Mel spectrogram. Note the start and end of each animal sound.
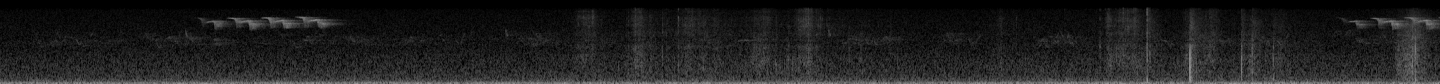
[0.57, 14.40] Red-eyed Vireo (Vireo olivaceus)
[1.88, 3.39] Blackburnian Warbler (Setophaga fusca)
[13.28, 14.40] Blackburnian Warbler (Setophaga fusca)

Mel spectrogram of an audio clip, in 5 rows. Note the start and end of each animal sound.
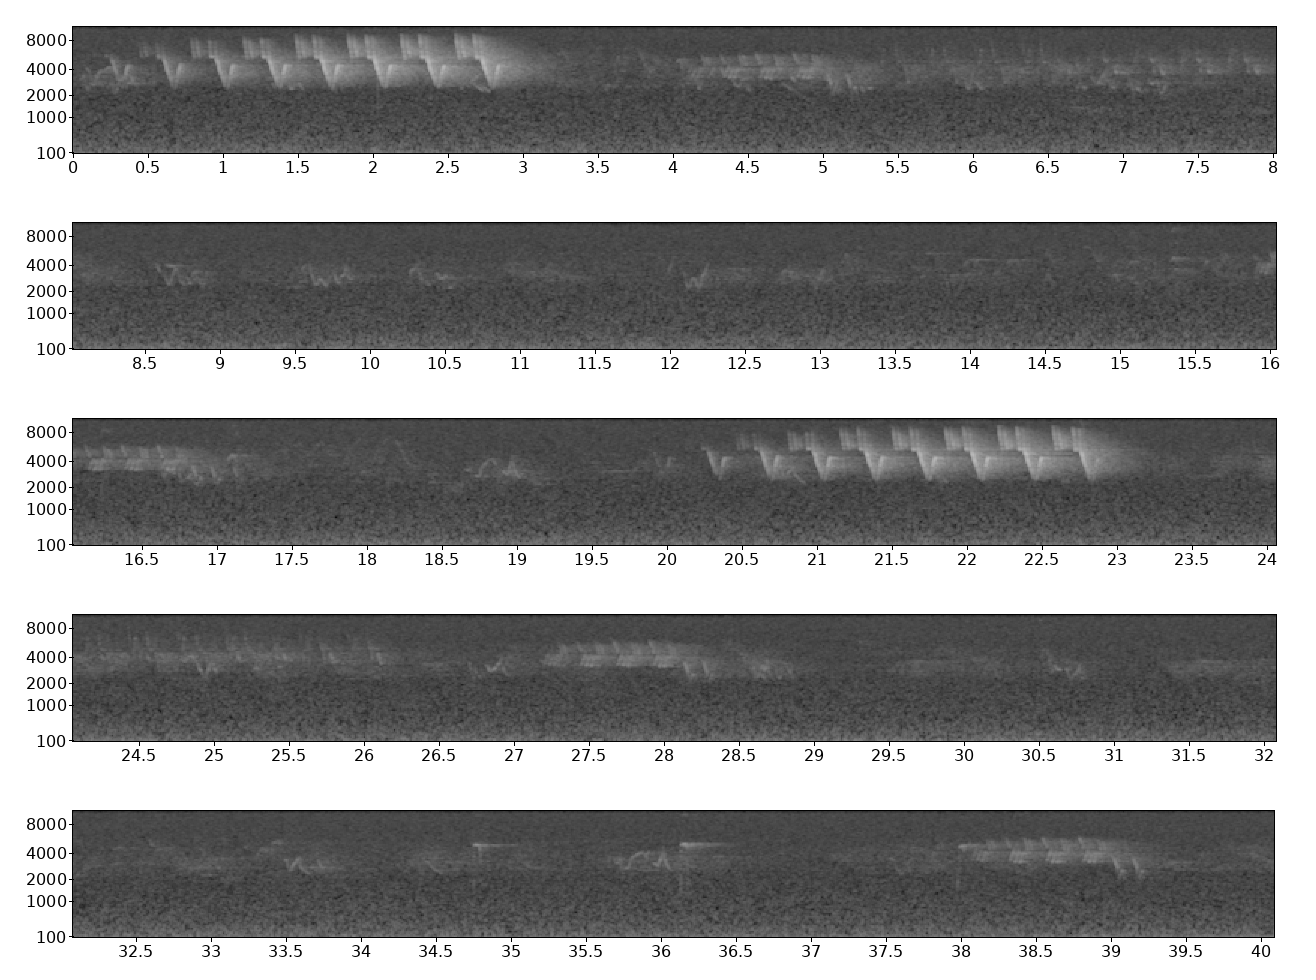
[0.00, 3.51] Ovenbird (Seiurus aurocapilla)
[0.00, 19.14] Red-eyed Vireo (Vireo olivaceus)
[3.87, 5.29] Mourning Warbler (Geothlypis philadelphia)
[5.47, 7.98] Ovenbird (Seiurus aurocapilla)
[15.65, 17.13] Mourning Warbler (Geothlypis philadelphia)
[20.00, 23.30] Ovenbird (Seiurus aurocapilla)
[23.59, 26.51] Ovenbird (Seiurus aurocapilla)
[24.20, 40.09] Red-eyed Vireo (Vireo olivaceus)
[27.03, 28.48] Mourning Warbler (Geothlypis philadelphia)
[34.68, 36.36] Hairy Woodpecker (Dryobates villosus)
[37.62, 39.37] Mourning Warbler (Geothlypis philadelphia)

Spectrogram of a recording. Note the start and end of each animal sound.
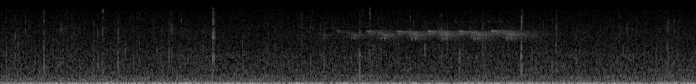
[3.10, 5.45] Ovenbird (Seiurus aurocapilla)

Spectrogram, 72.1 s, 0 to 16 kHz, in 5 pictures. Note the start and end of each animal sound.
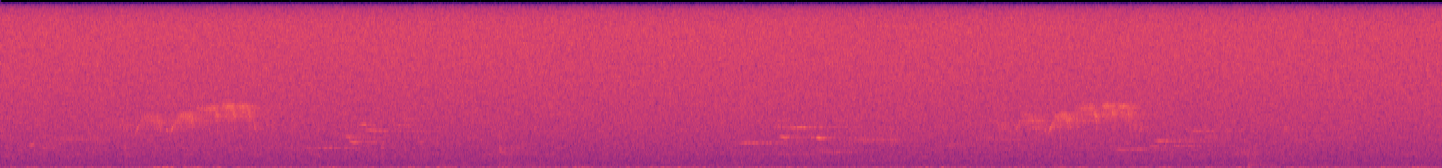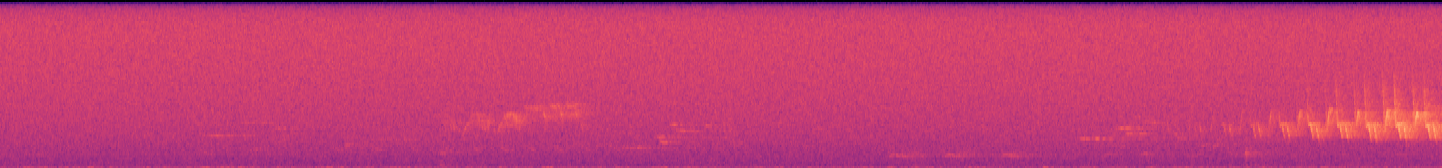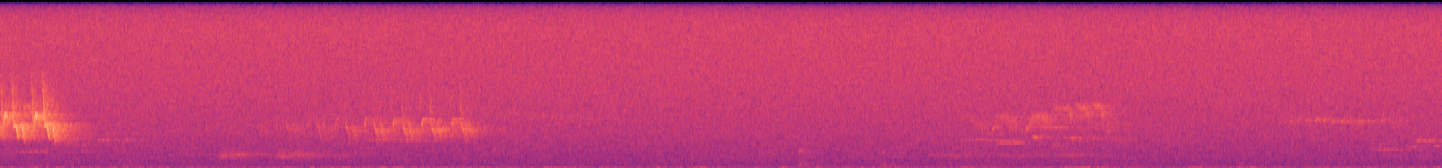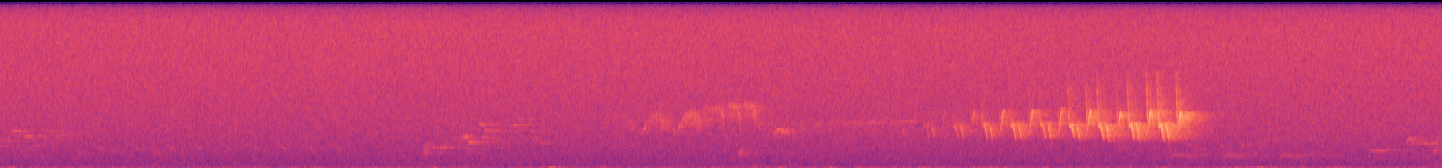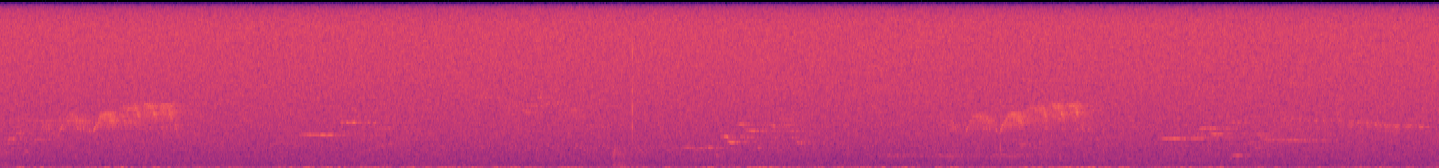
[1.28, 2.66] Northern Parula (Setophaga americana)
[3.09, 4.02] Hermit Thrush (Catharus guttatus)
[7.29, 8.45] Hermit Thrush (Catharus guttatus)
[8.18, 9.16] Red-winged Blackbird (Agelaius phoeniceus)
[9.91, 11.37] Northern Parula (Setophaga americana)
[11.20, 12.16] Hermit Thrush (Catharus guttatus)
[16.38, 17.32] Hermit Thrush (Catharus guttatus)
[18.77, 20.33] Northern Parula (Setophaga americana)
[20.53, 21.51] Hermit Thrush (Catharus guttatus)
[23.26, 24.74] American Crow (Corvus brachyrhynchos)
[25.11, 26.03] Hermit Thrush (Catharus guttatus)
[26.41, 29.67] Ovenbird (Seiurus aurocapilla)
[28.98, 30.22] Hermit Thrush (Catharus guttatus)
[30.92, 32.05] American Crow (Corvus brachyrhynchos)
[31.30, 33.68] Ovenbird (Seiurus aurocapilla)
[32.11, 33.14] Red-winged Blackbird (Agelaius phoeniceus)
[38.16, 39.81] American Crow (Corvus brachyrhynchos)
[38.26, 39.19] Red-winged Blackbird (Agelaius phoeniceus)
[38.60, 40.03] Northern Parula (Setophaga americana)
[41.44, 42.85] Downy Woodpecker (Dryobates pubescens)
[42.72, 43.88] Hermit Thrush (Catharus guttatus)
[47.46, 48.63] Hermit Thrush (Catharus guttatus)
[49.49, 50.94] Northern Parula (Setophaga americana)
[51.27, 52.60] Yellow-rumped Warbler (Setophaga coronata)
[52.44, 55.28] Ovenbird (Seiurus aurocapilla)
[54.75, 56.53] American Crow (Corvus brachyrhynchos)
[56.84, 57.77] Hermit Thrush (Catharus guttatus)
[58.12, 59.51] Northern Parula (Setophaga americana)
[60.61, 61.60] Hermit Thrush (Catharus guttatus)
[64.46, 65.72] Hermit Thrush (Catharus guttatus)
[66.40, 68.00] American Crow (Corvus brachyrhynchos)
[67.24, 68.54] Northern Parula (Setophaga americana)
[69.34, 70.27] Hermit Thrush (Catharus guttatus)
[70.06, 70.94] Red-winged Blackbird (Agelaius phoeniceus)
[70.74, 72.07] Downy Woodpecker (Dryobates pubescens)

